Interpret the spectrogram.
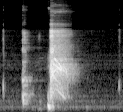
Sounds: Sneeze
